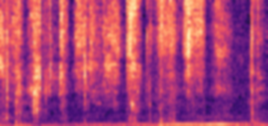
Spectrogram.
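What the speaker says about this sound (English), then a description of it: "So first, you want to fold it diagonally like this" Sticky note paper being folded diagonally gives soft rustles, brushing and a light crease, close up and quiet, with a few faint taps scattered through.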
